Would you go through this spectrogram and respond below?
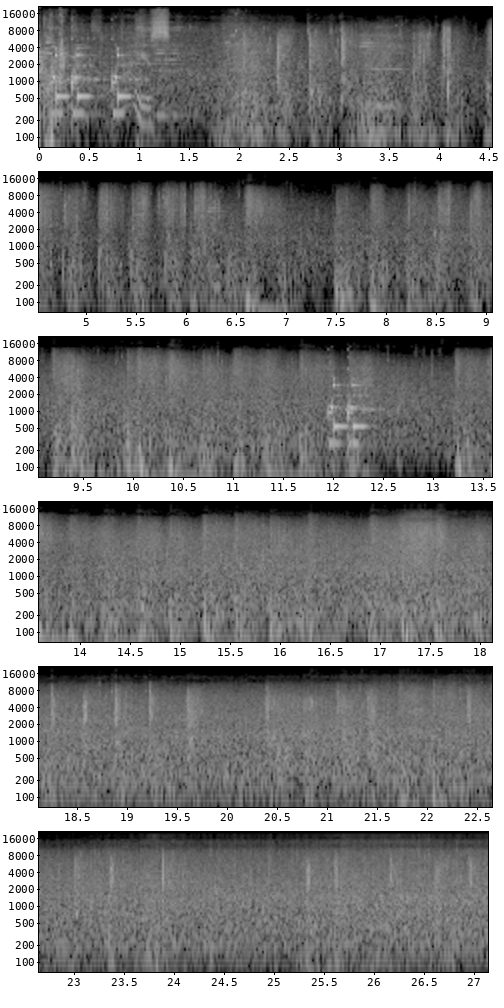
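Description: A small waterfall in Genshin Impact gives off a steady, hissing rush of falling water with scattered splashes and drips, continuous and fairly close throughout, with light footsteps and a few brief game sounds over it.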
